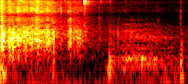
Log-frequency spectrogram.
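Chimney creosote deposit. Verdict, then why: Burnt. Burnt creosote from a chimney is crushed, giving a brief, dry, crispy crackle with bright high-frequency hiss that fades within about a second. Its crispy texture shows the chimney has had a fire in the past.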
